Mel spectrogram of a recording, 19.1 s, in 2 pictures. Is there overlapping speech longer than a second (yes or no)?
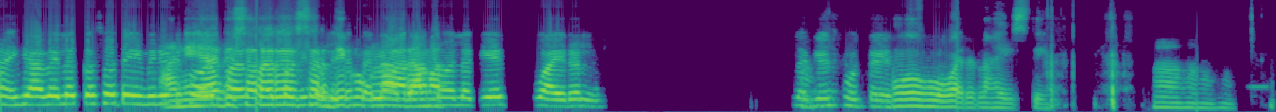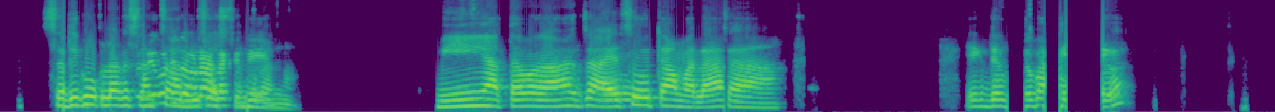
yes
